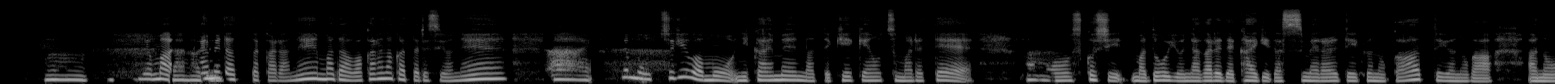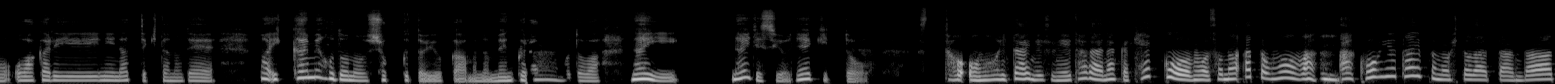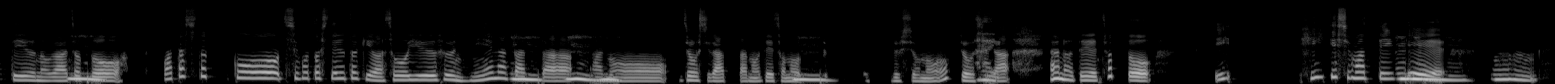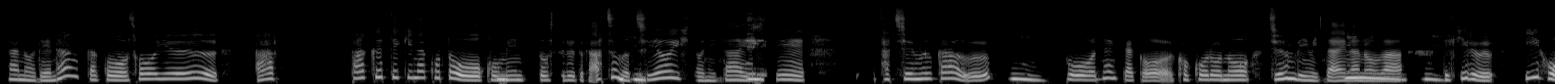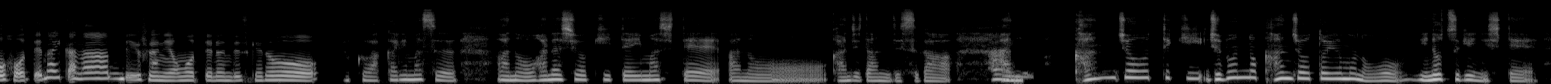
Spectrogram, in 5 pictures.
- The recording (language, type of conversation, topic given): Japanese, advice, 公の場で批判的なコメントを受けたとき、どのように返答すればよいでしょうか？
- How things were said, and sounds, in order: other background noise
